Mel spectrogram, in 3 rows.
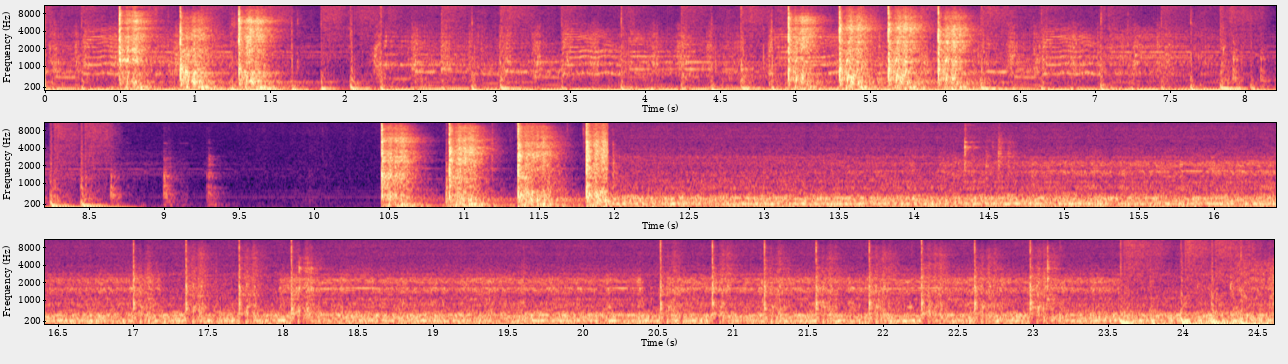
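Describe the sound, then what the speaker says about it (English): Hammer blows drive a punch against rivets on a 2016 Toyota Tacoma during a bump stop install, sharp metallic strikes in bursts with a short silent gap midway, over shop background noise. "and then try to punch those rivets out"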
